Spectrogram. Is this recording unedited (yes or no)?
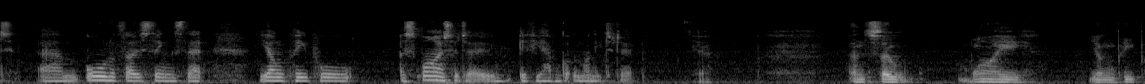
yes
